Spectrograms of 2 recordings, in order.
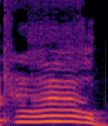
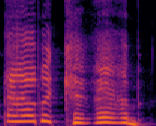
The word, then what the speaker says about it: Abacab: Abacab. There it is. You have to pronounce it like that, by the way. Sorry. Abacab.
